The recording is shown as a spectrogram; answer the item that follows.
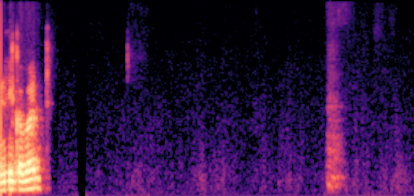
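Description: A man's voice over a video call, half a second of speech at the start, then dead silence broken only by one faint, short sound a little after three seconds in.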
